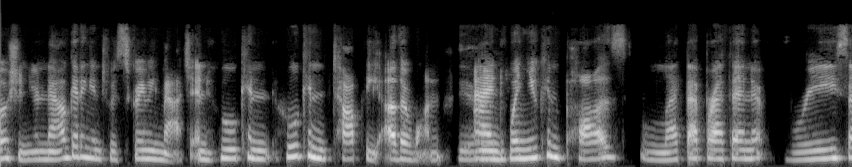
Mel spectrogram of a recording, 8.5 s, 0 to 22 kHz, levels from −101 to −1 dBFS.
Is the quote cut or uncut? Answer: cut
